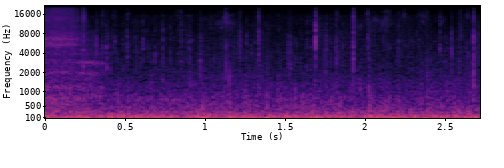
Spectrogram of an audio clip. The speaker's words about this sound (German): Allmählich brennt das Feuer ein bisschen runter.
